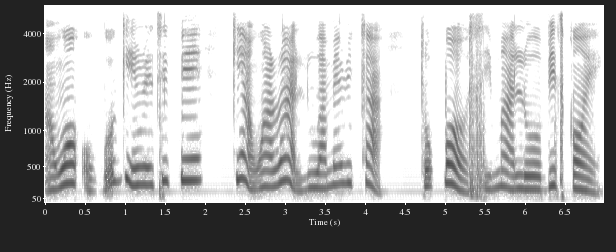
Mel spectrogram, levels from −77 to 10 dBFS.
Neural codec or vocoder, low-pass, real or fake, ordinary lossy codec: none; 5.4 kHz; real; none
